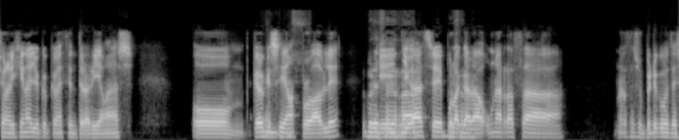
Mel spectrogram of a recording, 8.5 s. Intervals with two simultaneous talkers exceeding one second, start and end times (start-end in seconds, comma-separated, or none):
4.7-6.0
